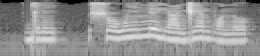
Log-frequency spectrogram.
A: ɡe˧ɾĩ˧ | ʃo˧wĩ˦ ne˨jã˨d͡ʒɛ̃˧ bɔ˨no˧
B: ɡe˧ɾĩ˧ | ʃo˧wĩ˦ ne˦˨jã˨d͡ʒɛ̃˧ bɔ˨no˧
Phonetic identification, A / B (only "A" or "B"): B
